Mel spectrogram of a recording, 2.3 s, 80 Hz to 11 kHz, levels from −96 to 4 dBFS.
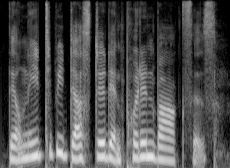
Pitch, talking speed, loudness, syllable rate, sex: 220 Hz, 235 wpm, -15 LUFS, 5.5 syllables/s, female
